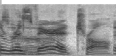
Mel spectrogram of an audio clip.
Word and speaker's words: resveratrol: It's the resveratrol. – It's the resveratrol. – Resveratrol. Am I saying that right? – It is. Yeah.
